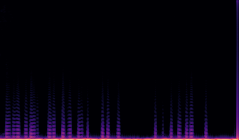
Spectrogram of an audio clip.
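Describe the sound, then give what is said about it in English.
An unaltered, low-frequency whale song, not pitched up, from a whale calling at the wrong frequency: a deep, steady hum with faint clusters of short pulsed tones riding above it in uneven bursts. No voices. “This whale, calling out at the wrong frequency, that is a huge deal for a whale.”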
